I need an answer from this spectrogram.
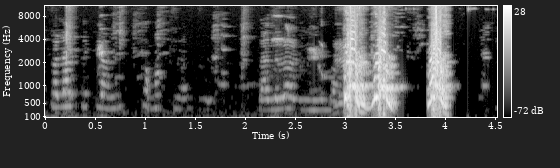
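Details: Two-year-old Golden Retriever barking in three hoarse, broadband bursts near the end: a quick double bark, then one more. Faint scattered noises and soft voices come before the barks.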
